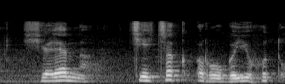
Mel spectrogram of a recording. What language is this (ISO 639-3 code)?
mar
